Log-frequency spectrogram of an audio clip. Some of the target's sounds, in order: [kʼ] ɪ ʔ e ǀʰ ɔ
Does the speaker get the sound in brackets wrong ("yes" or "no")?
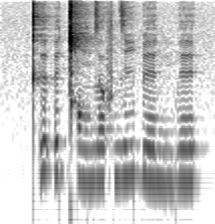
no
